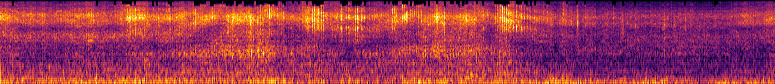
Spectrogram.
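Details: Briggs & Stratton Quantum engine on a Clipper lawn mower after spark plug work (previously wouldn't keep running after winter): steady drone holds speed cutting grass, no surging or misfire; normal running under load.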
